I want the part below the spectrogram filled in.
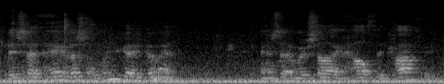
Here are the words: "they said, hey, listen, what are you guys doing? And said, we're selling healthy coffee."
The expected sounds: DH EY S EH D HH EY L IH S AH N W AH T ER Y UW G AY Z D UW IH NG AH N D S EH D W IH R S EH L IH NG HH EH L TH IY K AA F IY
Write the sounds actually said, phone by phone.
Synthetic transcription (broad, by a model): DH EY S EH D HH EY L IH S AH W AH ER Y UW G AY D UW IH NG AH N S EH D W IH R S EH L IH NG HH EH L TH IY K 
